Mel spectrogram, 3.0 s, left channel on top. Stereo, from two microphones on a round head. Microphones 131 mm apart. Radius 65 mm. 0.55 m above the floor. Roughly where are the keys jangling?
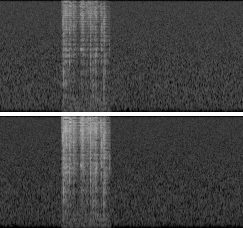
Right.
